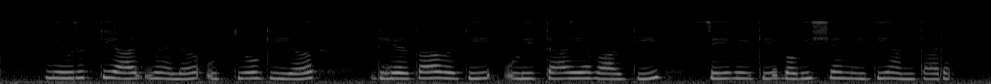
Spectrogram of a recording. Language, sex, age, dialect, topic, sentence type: Kannada, female, 25-30, Dharwad Kannada, banking, statement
